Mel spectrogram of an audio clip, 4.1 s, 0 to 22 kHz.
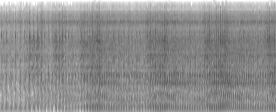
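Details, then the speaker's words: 1974 Honda CB350F four-cylinder, long sat unused: lumpy uneven loping putter about once a second; misfire, running only on cylinders two and four, one and three not firing, owner suspects a fuel problem, not confirmed. "I'm only running on cylinders four and two and one and three are not firing which means it should be a fuel thing"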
